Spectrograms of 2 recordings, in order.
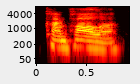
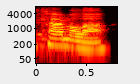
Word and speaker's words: Kamala: say something like that they may they may pronounce her name kampala knowing that full well that it's kamala but mispronouncing someone's name intentionally is practicing racism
